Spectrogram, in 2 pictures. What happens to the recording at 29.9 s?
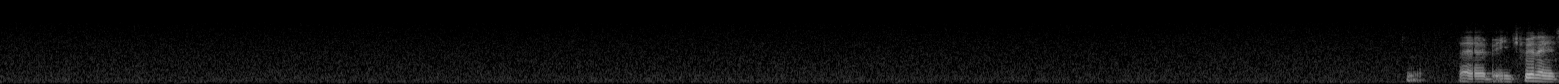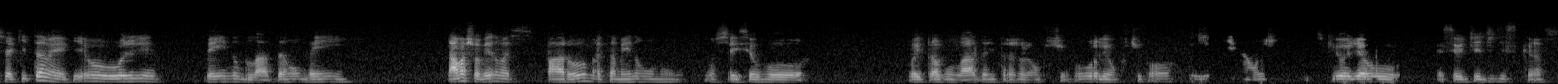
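The speech briefly sinks between 29.94 and 29.99 s, a dip of roughly 10 dB lasting only about 50 ms, so that stretch of sound momentarily recedes before it recovers. The likely cause is speech suppressed in double talk. With both ends active at once, the echo canceller could not tell this talker apart from loudspeaker echo and pulled the level down, briefly clamping the near-end speech along with the echo it was targeting.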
